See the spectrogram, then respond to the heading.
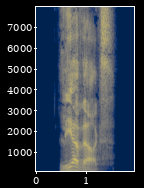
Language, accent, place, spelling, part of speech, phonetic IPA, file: German, Germany, Berlin, Lehrwerks, noun, [ˈleːɐ̯ˌvɛʁks], De-Lehrwerks.ogg
- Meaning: genitive singular of Lehrwerk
